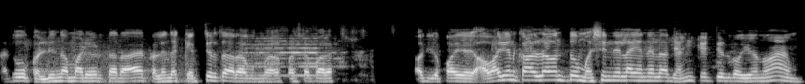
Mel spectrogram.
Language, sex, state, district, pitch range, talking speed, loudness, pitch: Kannada, male, Karnataka, Dharwad, 145-185 Hz, 150 wpm, -12 LUFS, 160 Hz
